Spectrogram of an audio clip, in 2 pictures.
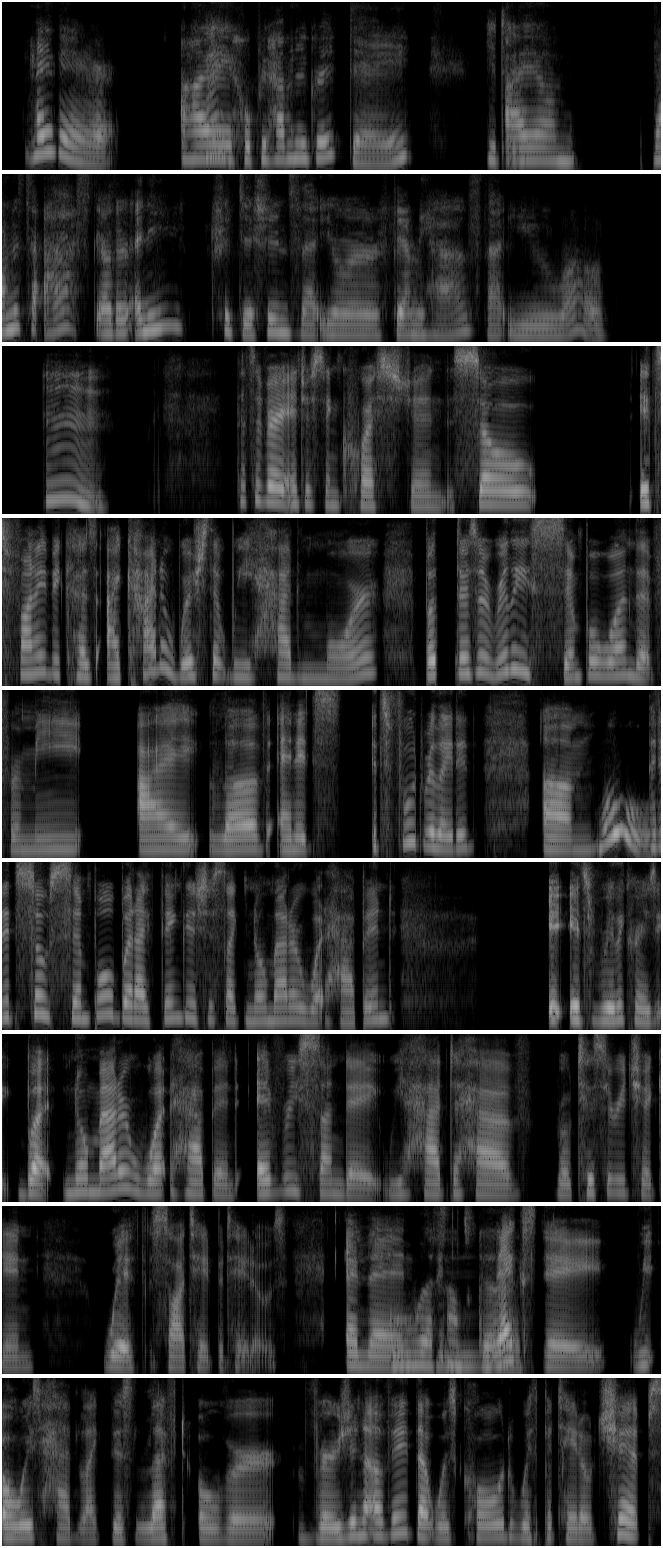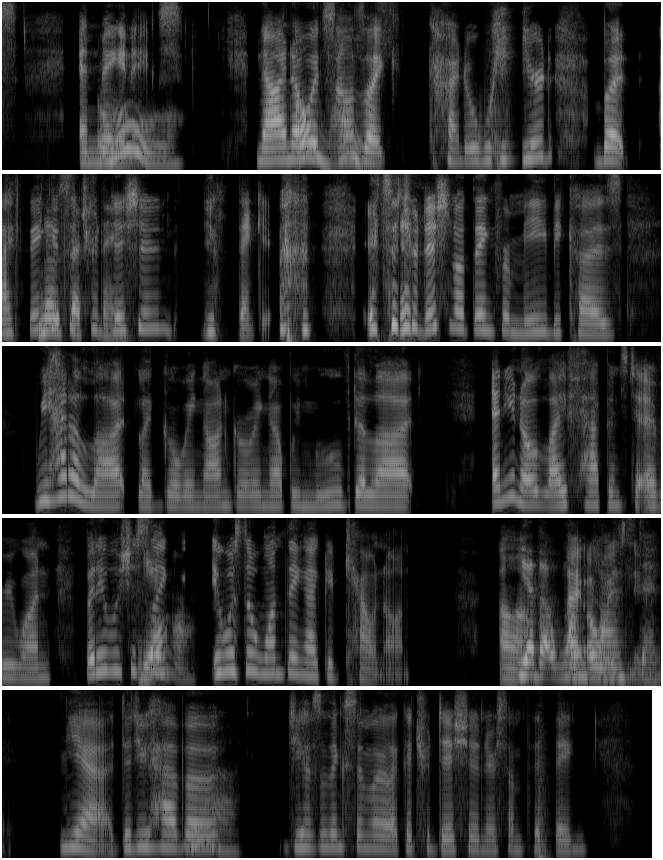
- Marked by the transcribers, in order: other background noise; laughing while speaking: "kinda weird"; chuckle; chuckle
- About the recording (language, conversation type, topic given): English, unstructured, How do family traditions shape your sense of belonging and connection?
- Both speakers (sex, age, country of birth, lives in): female, 25-29, United States, United States; female, 25-29, United States, United States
